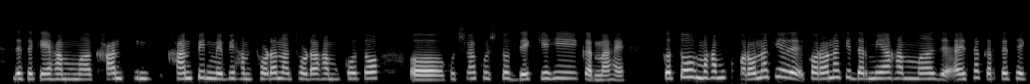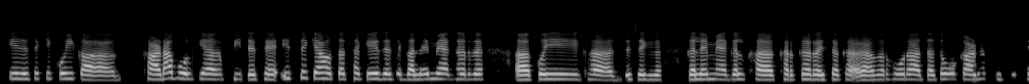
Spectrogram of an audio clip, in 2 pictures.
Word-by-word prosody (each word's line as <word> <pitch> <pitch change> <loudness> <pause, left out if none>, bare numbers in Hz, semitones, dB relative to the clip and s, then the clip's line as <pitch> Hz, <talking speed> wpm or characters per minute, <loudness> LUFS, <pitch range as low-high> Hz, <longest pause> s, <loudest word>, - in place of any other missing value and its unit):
जैसे 260 -1 +3
कि 250 -1 +2
हम 245 -1 -1 0.2
खान-पीन 275 +2 0 0.2
खान-पीन 280 +2 +1
में 260 -2 +4
भी 275 - -3
हम 255 -1 -4
थोड़ा 260 +1 +3
ना 265 -1 0
थोड़ा 250 -1 +3
हमको 250 +2 -1
तो 275 +1 +3
अ, - - -5 0.7
कुछ 255 +1 -11
ना 275 - -1
कुछ 280 -1 -9
तो 285 - +2
देख 235 +1 +2
के 275 - -3
ही 285 -1 -4
करना 210 -3 +1
है। 200 - -3 0.5
तो 335 - +2 0.2
हम 305 0 +1
कोरोना 310 -1 +1
के 305 -6 +4
कोरोना 280 +4 +2
के 320 0 -7
दरमियाँ 275 +1 +1
हम 270 -1 -2 0.2
ज - - -1
ऐसा 250 +7 +1
करते 255 +1 0
थे 260 -1 0
कि 260 +1 -5
जैसे 255 +1 -1
कि 270 +1 -13
कोई 260 0 -1
का 220 - +4 0.2
अ, 200 - -7 0.3
काढ़ा 245 +3 +4
बोल 265 -3 +2
के - - +2
य 240 -1 +1
पीते 245 -2 -2
थे। 235 - +1
इससे 280 +2 -6
क्या 275 -2 +1
होता 255 -2 0
था 260 +1 -5
के 255 +1 +2
जैसे 245 0 0
गले 235 +2 +2
में 255 - +1
अगर 240 0 -3 0.4
अ, 220 0 +7
कोई 240 -1 +1
ख 215 -3 +2
जैसे 230 0 0 0.4
गले 235 +1 +3
में 240 -1 -5
अगर 230 +1 -2
ख 220 -1 +5
खर-खर 230 0 0
ऐसा 225 +1 -2
ख 225 - -15 0.2
अगर 225 +1 -3
हो 240 0 -2
रहा 235 -2 +1
था 220 0 -2
तो 250 +3 -1
वो 250 - -1
काढ़ा 235 +1 -1
पीते 240 - -15
250 Hz, 220 wpm, -23 LUFS, 235-275 Hz, 0.7 s, अ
